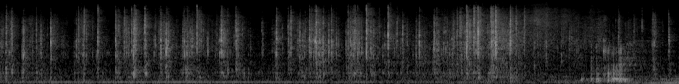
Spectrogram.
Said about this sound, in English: I'm going to go ahead and put my journaling stickers down.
